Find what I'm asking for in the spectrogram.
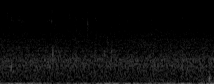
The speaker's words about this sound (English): The rain falling.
